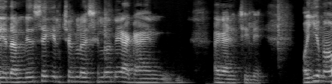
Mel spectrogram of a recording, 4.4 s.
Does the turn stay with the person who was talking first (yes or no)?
yes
